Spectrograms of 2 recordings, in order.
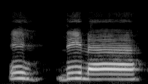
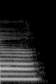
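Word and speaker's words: اهدنا: আর এটা হচ্ছে হায়া হাওয়াজ, ছোট হা, হলকে শুরু হইতে কেমন? এহ দিনা, এহ দিনা। এটা স্বাভাবিক বললে উচ্চারণ হয়ে যাবে, হ্যাঁ? আর এই হাটা বলার সময় কণ্ঠকে একটু চাপাইতে হবে, বাট এই হাটা স্বাভাবিক বলবা।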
